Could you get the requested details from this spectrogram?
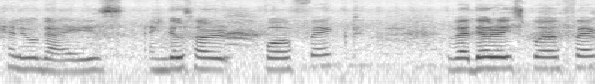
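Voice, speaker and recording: Over noticeable background noise, a woman talks at a fairly slow pace with a fairly high pitch and a monotone, flat intonation. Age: 20s. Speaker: vlogger. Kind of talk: casual chat. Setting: outdoors. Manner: halting.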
